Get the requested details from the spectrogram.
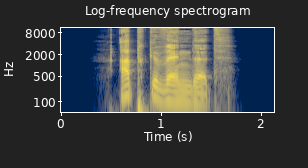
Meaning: past participle of abwenden
- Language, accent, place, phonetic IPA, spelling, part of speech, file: German, Germany, Berlin, [ˈapɡəˌvɛndət], abgewendet, verb, De-abgewendet.ogg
